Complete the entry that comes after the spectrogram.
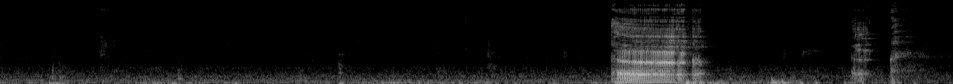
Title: Burping for my burp lovers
